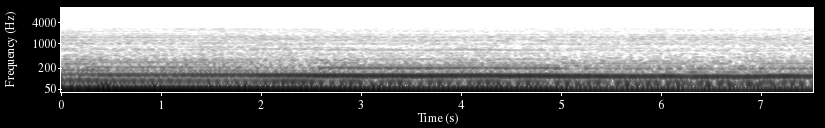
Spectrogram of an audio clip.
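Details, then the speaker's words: MK2 Golf GTI 16v, nearly 200,000 miles, top-end rebuild in 2004 about 25–35,000 miles ago, just started cold in garage: deep steady idle rumble with no knocks, ticks or misses; normal idle. "listen to that nearly 200 000 miles and it sounds great and it did have a top end rebuild 2004."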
